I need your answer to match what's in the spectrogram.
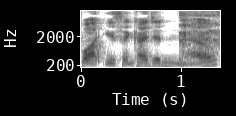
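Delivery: cheeky, sassy, knowing tone. Retelling a scene, quoting Stan's reply: sassy Stan voice. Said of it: "he's so sassy".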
